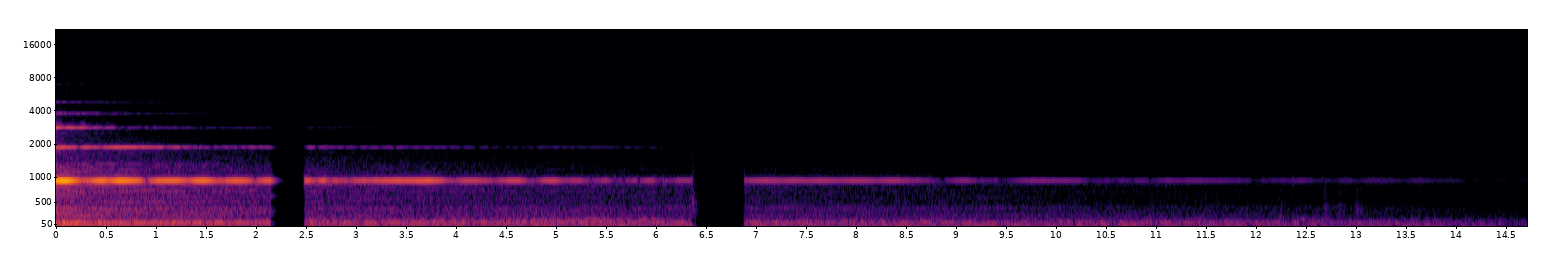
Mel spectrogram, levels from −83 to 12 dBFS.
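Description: At 2.15 s the music stops. What sounds like a call audio freeze holds it until 2.51 s. The last sound carries on briefly as a fading buzz, then falls silent for about 230 ms. When playback resumes, the music picks up exactly where it left off. About 336 ms of gap has been inserted and nothing is lost. The likely cause is packets held up in transit, so the jitter buffer ran dry and the receiver had nothing new to play.

Just after, at 2.69 s, comes a skip ahead. The music jumps forward with only a tiny join of a few milliseconds. Roughly 200 ms of the music is gone. The two sides of the cut butt straight together. A stretch was dropped while later audio was already queued, which also took back most of the delay the freeze had added.

From 3.00 s to 4.47 s there is a jitter buffer slow-down. The music plays at about 87% speed, but the pitch stays the same. Sounds are drawn out. The receiver repeated single pitch periods over and over to rebuild its reserve, adding about 205 ms in total.

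At 6.36 s a second call audio freeze begins, lasting until 6.91 s. Again the sound trails off, this time into about 460 ms of silence. The music then resumes without loss. Here 526 ms of gap has been inserted.

From 12.07 s to 14.70 s there is a jitter buffer speed-up. The music runs at about 107% speed at unchanged pitch. The tempo feels pushed and loses its steadiness. The buffer held more audio than its target, so the receiver trimmed short pieces of one or a few pitch periods again and again. Roughly 200 ms was cut in all.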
